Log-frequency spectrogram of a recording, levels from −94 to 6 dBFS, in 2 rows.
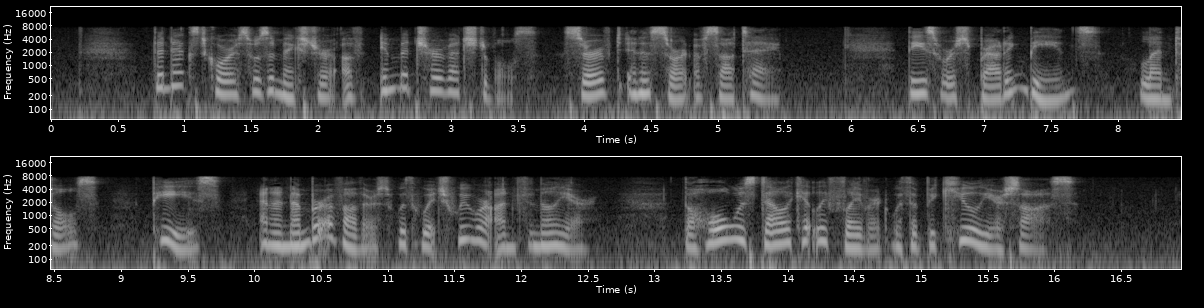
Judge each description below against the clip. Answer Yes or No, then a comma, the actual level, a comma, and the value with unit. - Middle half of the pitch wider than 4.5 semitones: Yes, wide, 5.6 semitones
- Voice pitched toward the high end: Yes, high, 210 Hz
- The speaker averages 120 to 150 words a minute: Yes, average, 140 wpm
